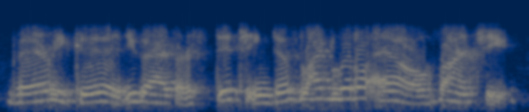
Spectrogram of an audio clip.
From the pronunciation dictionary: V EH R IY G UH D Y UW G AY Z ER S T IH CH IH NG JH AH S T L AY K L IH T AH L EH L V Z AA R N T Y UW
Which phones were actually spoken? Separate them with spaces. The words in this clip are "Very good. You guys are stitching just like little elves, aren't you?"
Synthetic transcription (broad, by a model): V EH R IY G UH D Y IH G AY Z ER S T IH CH IH NG JH AH S T L AY K L IH T L EH L V Z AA R N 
